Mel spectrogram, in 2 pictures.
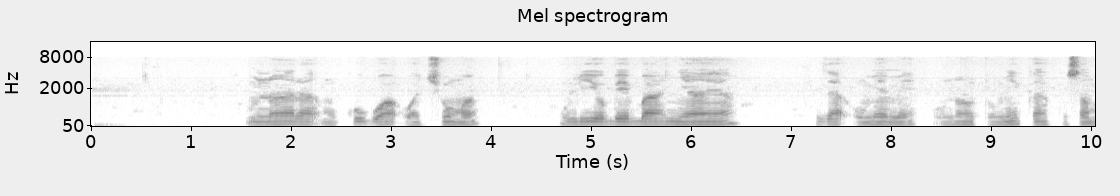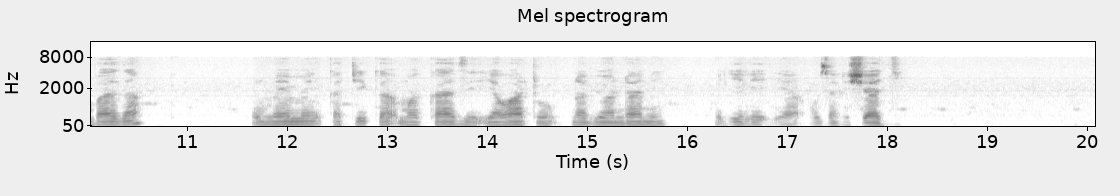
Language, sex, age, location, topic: Swahili, male, 18-24, Dar es Salaam, government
